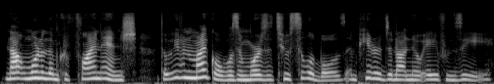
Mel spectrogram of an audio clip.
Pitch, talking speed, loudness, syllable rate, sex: 235 Hz, 305 wpm, -18 LUFS, 6.7 syllables/s, female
